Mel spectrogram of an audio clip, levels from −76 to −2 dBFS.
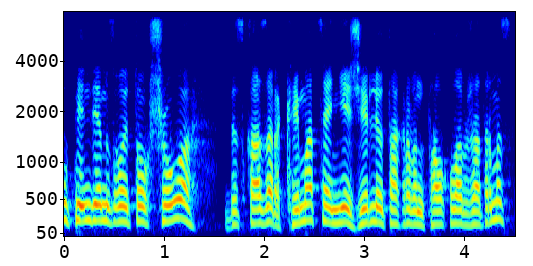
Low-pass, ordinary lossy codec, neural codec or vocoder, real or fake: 7.2 kHz; none; none; real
